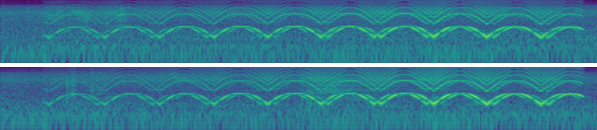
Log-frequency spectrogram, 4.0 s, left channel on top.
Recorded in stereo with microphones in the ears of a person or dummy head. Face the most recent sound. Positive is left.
turn(degrees=-15)  # may be behind; listen again after turning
